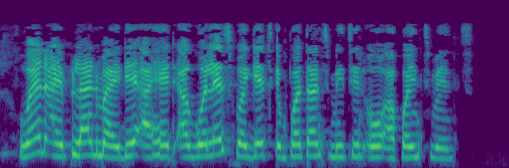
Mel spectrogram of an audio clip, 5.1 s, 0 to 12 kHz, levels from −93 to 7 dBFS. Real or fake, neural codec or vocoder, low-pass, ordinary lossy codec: real; none; 7.2 kHz; MP3, 32 kbps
